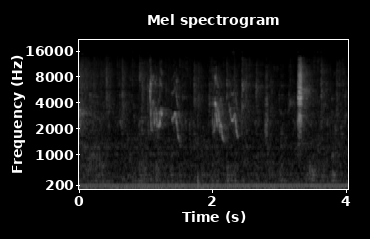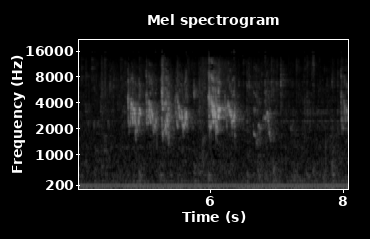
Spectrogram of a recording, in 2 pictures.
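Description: Caged pet birds giving short, high chirps in scattered clusters, around one to two and a half seconds in and again near five and six seconds. A single sharp click comes a little after three seconds, over a faint steady low hum.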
